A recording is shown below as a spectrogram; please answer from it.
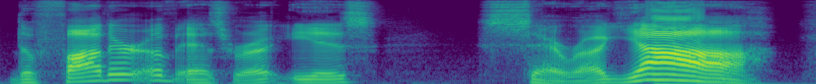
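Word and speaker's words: Seraiah: In 1 Esdras 8, the father of Ezra is Sarayah. But that's not the actual spelling. It's close to the pronunciation. He's Sarayah.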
